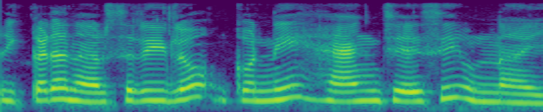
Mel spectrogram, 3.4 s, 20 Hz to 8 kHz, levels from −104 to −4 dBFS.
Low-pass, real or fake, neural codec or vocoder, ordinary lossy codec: 7.2 kHz; real; none; none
